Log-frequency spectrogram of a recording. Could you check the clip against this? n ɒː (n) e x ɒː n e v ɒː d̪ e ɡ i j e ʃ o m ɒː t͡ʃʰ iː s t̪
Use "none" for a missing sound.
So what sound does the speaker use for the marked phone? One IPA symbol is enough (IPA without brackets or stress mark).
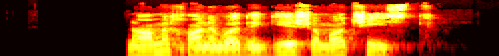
m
